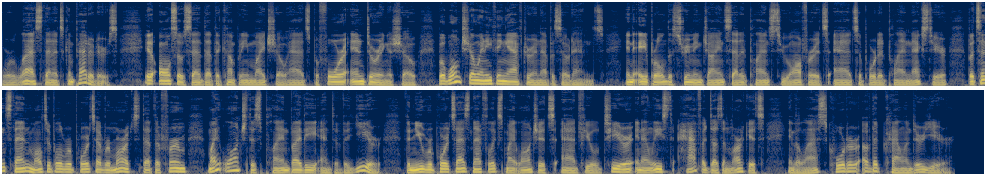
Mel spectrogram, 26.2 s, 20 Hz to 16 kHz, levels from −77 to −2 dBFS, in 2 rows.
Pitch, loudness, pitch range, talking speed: 95 Hz, -19 LUFS, 85-115 Hz, 200 wpm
